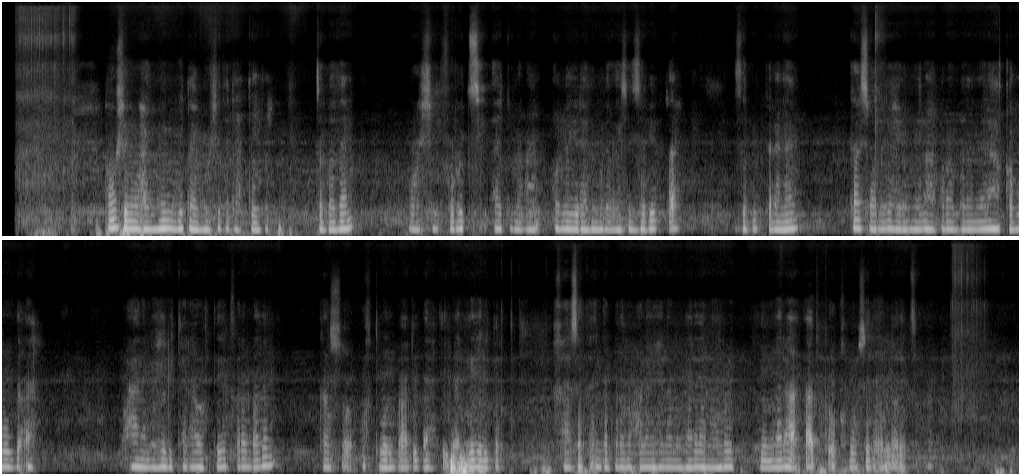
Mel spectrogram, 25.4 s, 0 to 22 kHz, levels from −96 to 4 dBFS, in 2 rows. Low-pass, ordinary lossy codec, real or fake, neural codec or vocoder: none; none; fake; codec, 44.1 kHz, 2.6 kbps, SNAC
